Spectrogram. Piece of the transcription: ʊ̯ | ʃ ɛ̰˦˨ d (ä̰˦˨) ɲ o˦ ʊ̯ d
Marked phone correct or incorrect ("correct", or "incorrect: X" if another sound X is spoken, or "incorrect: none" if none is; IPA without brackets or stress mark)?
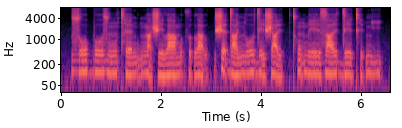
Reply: incorrect: ä˨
